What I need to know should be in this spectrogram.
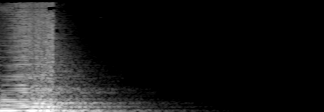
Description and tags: Gritty synth A
Shrinking sound with reverb. Made with Waves FlowMotion.
bass, multi-sample, synth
